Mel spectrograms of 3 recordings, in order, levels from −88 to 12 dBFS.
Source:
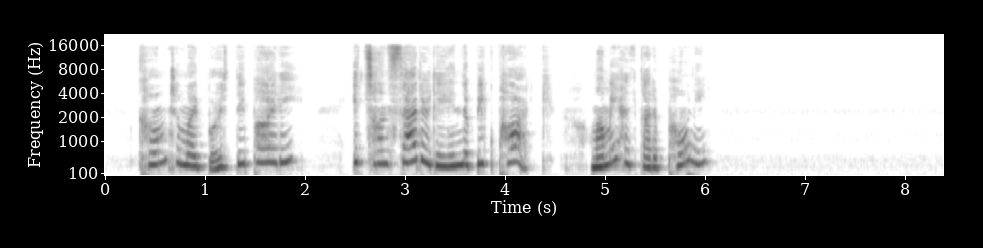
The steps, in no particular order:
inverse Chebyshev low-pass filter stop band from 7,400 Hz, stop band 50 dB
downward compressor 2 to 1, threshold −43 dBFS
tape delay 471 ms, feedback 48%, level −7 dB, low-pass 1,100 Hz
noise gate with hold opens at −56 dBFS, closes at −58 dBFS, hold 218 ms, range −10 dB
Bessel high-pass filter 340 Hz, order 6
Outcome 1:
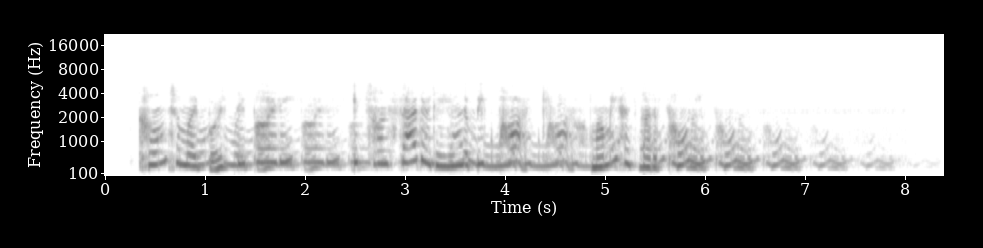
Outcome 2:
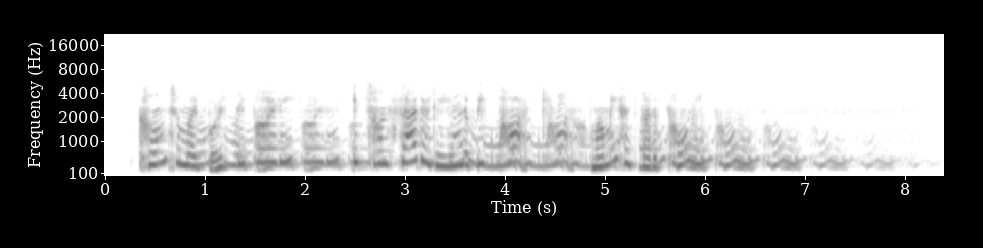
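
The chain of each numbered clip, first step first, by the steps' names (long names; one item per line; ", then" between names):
Bessel high-pass filter, then tape delay, then downward compressor, then inverse Chebyshev low-pass filter, then noise gate with hold
inverse Chebyshev low-pass filter, then tape delay, then noise gate with hold, then Bessel high-pass filter, then downward compressor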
